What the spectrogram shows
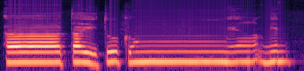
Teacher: میم ساکن کے بعد دوسری میم آ رہی ہے، لہٰذا ادغام شفوی ہوگا، یعنی ہم غنہ کر کے پڑھیں گے میم کو میم سے ملا کر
